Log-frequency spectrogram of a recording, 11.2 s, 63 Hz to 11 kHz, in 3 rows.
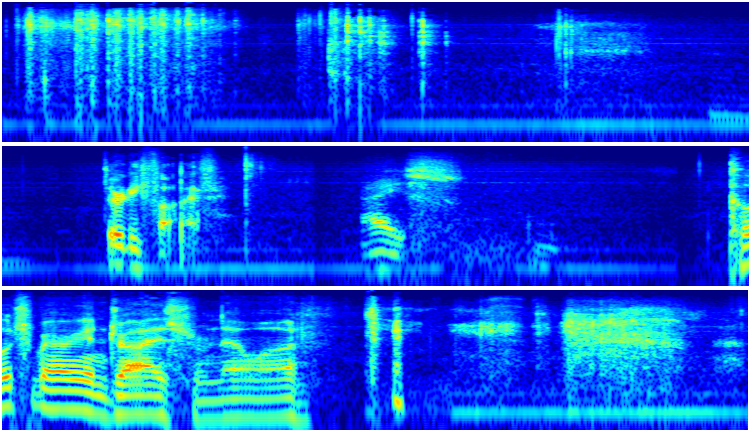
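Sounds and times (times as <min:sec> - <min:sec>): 
handful of dice rattling across a hard surface: 0:00.0 - 0:02.2
speech: 0:04.2 - 0:05.0, 0:05.6 - 0:06.1, 0:07.4 - 0:09.1.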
